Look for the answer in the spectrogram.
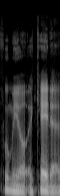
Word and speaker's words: Fumio Ikeda: or Fumio Ikeda, if you're pronouncing it the correct Japanese way.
